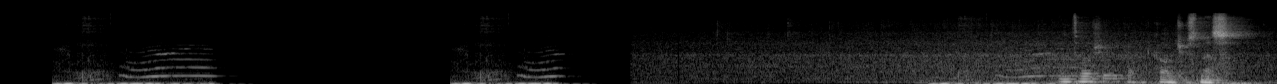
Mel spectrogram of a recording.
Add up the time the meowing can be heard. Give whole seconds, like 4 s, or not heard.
4 s.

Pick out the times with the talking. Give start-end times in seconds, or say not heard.
10.6-12.5.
